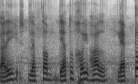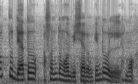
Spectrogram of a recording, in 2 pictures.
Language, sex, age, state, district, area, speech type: Assamese, male, 18-30, Assam, Barpeta, rural, spontaneous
